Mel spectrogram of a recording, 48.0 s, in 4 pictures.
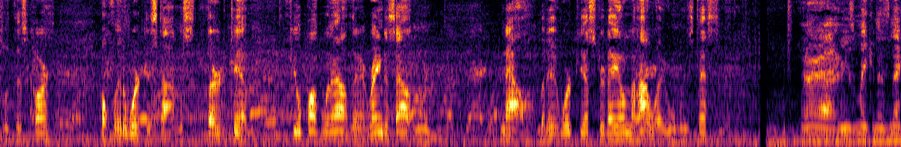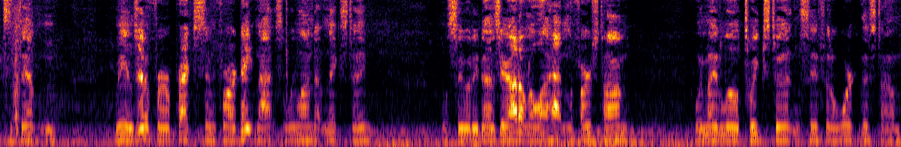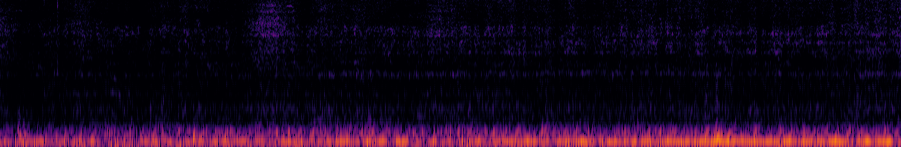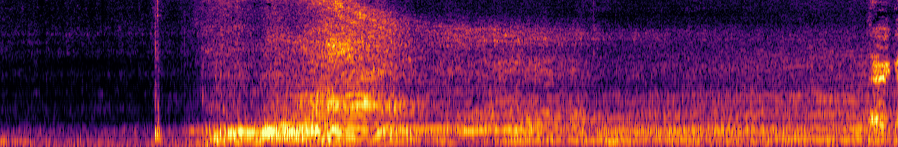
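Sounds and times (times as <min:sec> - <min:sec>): drag car engines idling: 0:00.0 - 0:39.6
car engine accelerating: 0:00.0 - 0:48.0
car engine launching at full throttle: 0:38.0 - 0:48.0.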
